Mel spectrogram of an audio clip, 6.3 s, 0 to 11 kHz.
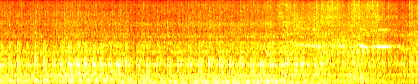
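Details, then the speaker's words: Rear-wheel-drive 1990 Ford Festiva with a turbo LS V8 that had seized, revving during a burnout attempt: rough V8 with a hard knock under the exhaust note that rises with revs. No oil pressure on the gauge (owner suspects a clogged screen); bearing damage suspected. "yeah you guys probably heard it Knocking pretty good this engine is Here for a Good Time not a long time"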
